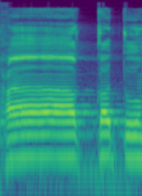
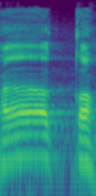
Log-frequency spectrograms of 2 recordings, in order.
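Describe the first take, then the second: First: The word ends with a t sound and vowel. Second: The word ends in a silent h sound. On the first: The reader continues into the next word. "കൂട്ടി ഓതുകയാണെങ്കിലോ" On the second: The reader stops on this word. "നിർത്തുകയാണെങ്കിൽ ഹാഖ ഹാ ഇനെ സുക്കൂൻ ചെയ്യും"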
